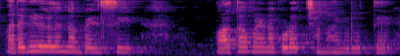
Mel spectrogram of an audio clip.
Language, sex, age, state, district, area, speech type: Kannada, female, 18-30, Karnataka, Davanagere, rural, spontaneous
